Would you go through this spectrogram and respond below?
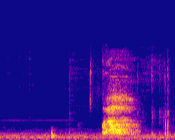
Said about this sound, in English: Sorry. Drinking some water.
